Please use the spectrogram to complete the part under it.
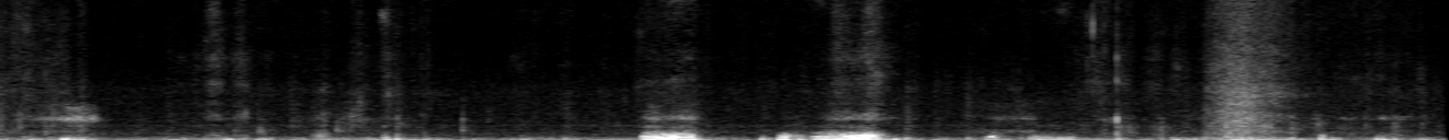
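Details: Alice, a pet fox kept at home, complaining: a few short, throaty whining bursts with wavering harmonics, two louder ones close together midway, set among low rumbling breaths and soft indoor rustling.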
